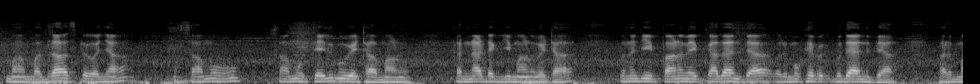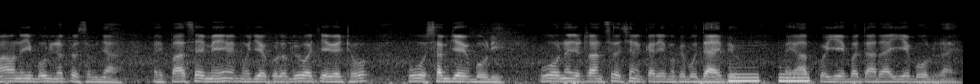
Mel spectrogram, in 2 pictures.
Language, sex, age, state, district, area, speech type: Sindhi, male, 60+, Maharashtra, Thane, urban, spontaneous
